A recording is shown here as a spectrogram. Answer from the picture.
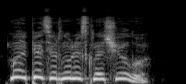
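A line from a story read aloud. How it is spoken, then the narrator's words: Sighing. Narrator (Russian): вздохнул зеленый смерч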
